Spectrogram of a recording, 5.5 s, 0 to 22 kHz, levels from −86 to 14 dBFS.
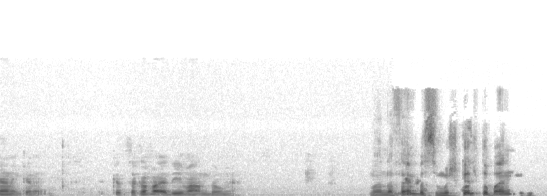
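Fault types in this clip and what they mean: Speech suppressed in double talk: from 4.03 to 4.76 s the speech drops sharply, at its deepest by around 40 dB, over roughly three quarters of a second. The likely cause is an echo canceller that, with both ends talking at once, could not separate this talker from the returning loudspeaker echo and turned down everything it heard.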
